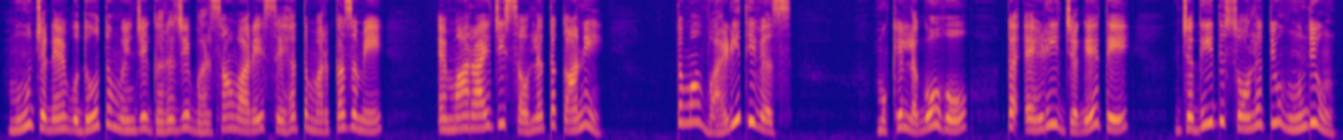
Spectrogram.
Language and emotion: Sindhi, surprised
